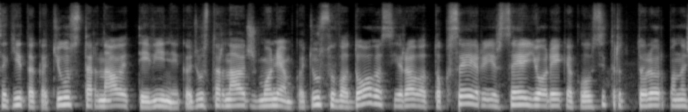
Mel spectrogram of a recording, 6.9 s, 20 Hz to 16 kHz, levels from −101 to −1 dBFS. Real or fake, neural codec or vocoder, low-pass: fake; autoencoder, 48 kHz, 128 numbers a frame, DAC-VAE, trained on Japanese speech; 14.4 kHz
